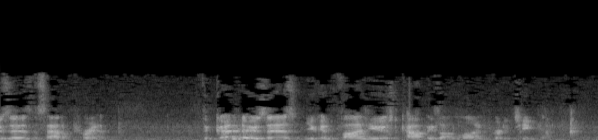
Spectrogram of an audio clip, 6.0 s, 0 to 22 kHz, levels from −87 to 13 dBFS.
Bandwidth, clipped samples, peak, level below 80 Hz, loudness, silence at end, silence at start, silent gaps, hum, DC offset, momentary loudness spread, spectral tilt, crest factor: 11 kHz; under 0.1%; -4 dBFS; -52 dBFS; -21 LUFS; 0 s; 0 s; none; none; under 0.1%; 21 LU; -3.5 dB/octave; 18 dB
